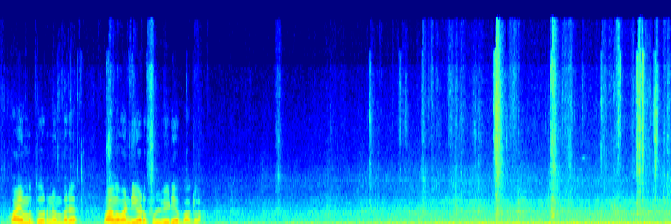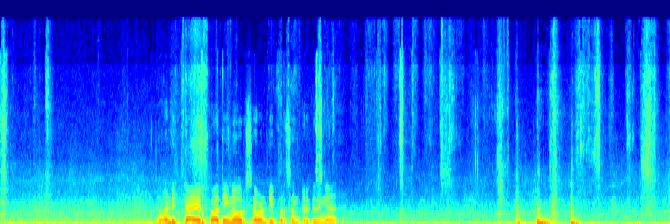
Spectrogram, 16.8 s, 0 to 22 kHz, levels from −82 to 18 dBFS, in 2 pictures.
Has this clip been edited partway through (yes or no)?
no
